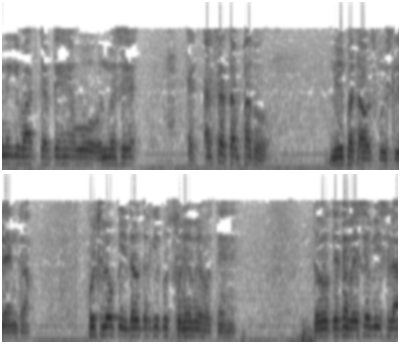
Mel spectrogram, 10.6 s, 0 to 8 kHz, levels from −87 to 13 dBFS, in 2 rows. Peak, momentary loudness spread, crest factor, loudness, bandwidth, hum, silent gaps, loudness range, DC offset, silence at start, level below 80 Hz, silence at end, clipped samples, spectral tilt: 0 dBFS; 17 LU; 14 dB; -13 LUFS; 8 kHz; none; none; 2 LU; under 0.1%; 0 s; -32 dBFS; 0 s; 0.1%; -7.5 dB/octave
